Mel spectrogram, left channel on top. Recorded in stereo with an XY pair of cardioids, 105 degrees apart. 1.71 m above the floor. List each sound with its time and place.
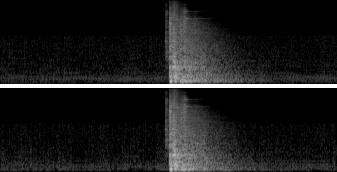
1.6 s an explosion: 20° right, 4 m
